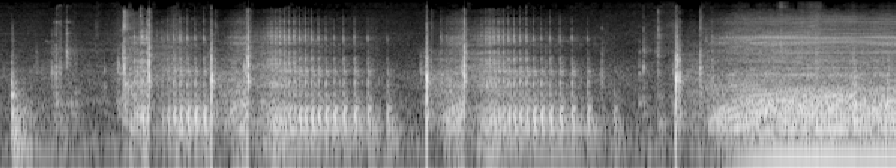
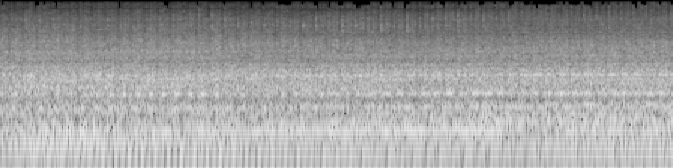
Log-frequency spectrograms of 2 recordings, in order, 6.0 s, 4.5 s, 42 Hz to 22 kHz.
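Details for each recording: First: Argo small engine, revived 2019 and started on choke with dirty fuel: irregular cranking clatter, then a rough, uneven drone; no obvious rod knock, noise seems to come from the clutch side, cause unclear. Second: Argo small engine with carb problems, running on old fuel nearly out, restarted a few hours later: steady even low idle with constant beat, no misses or knocks, runs quite well: normal idle.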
